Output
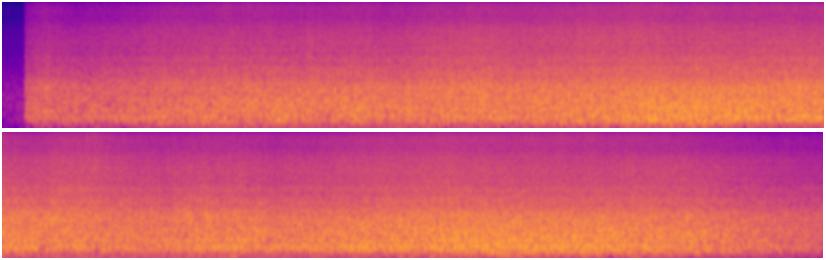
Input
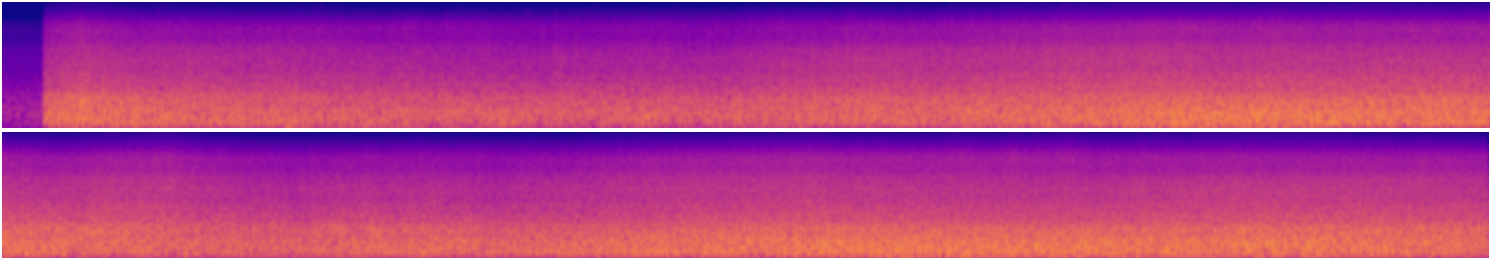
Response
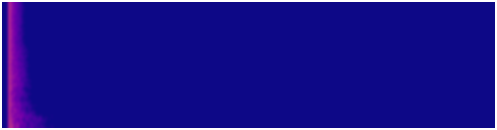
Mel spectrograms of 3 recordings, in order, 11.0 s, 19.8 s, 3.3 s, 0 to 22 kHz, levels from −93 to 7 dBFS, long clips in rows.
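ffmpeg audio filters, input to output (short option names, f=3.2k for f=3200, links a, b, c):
-filter_complex "[0:a]dynaudnorm=f=180:g=21:m=13dB,asplit=2[a][b];[1:a]atrim=start_sample=2205,highshelf=f=12k:g=7[c];[b][c]afir=irnorm=-1:irlink=0,volume=7dB[d];[a][d]amix=inputs=2:normalize=0,asetrate=79821,aresample=44100,volume=-7.5dB"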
